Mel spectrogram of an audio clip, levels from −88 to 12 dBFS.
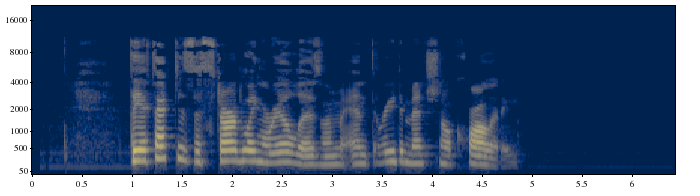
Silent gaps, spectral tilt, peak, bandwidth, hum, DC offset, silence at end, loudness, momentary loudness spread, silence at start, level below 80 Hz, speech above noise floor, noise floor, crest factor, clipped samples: none; -4.5 dB/octave; -2 dBFS; 11.5 kHz; none; under 0.1%; 1.7 s; -23 LUFS; 18 LU; 1 s; -82 dBFS; 63 dB; -85 dBFS; 22 dB; under 0.1%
